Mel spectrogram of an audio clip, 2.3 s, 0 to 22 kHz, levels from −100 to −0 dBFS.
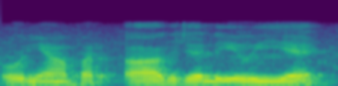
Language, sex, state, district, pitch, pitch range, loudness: Hindi, male, Uttar Pradesh, Shamli, 125 Hz, 120-130 Hz, -15 LUFS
